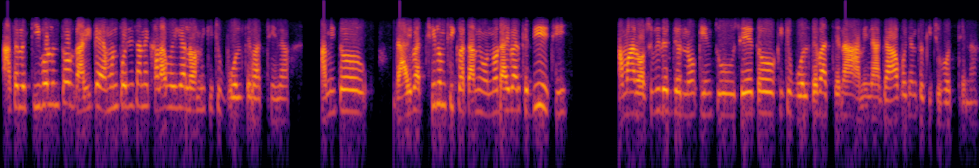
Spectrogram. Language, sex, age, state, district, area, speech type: Bengali, female, 45-60, West Bengal, Hooghly, rural, conversation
